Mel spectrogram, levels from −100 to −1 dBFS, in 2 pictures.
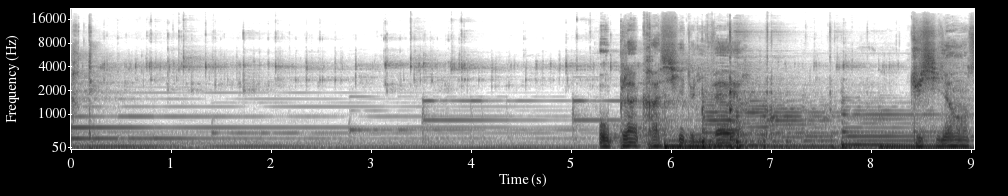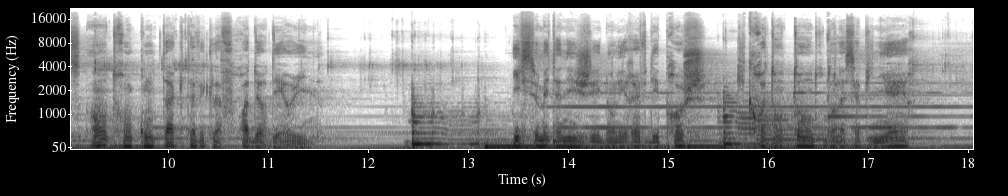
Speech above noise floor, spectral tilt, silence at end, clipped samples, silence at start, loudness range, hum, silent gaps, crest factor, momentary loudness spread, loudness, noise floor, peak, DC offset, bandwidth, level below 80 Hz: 22 dB; -5.5 dB/octave; 0 s; under 0.1%; 0 s; 20 LU; none; none; 20 dB; 23 LU; -20 LUFS; -41 dBFS; 0 dBFS; under 0.1%; 15 kHz; -26 dBFS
